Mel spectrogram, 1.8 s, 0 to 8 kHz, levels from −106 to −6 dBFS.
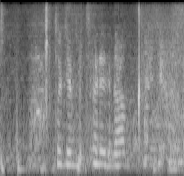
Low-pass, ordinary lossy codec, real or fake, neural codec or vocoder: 7.2 kHz; none; fake; codec, 24 kHz, 0.9 kbps, WavTokenizer, medium speech release version 1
